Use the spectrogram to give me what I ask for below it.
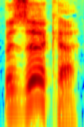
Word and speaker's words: BRZRKR: In meanwhile, this week, Boom Studios is releasing a comic book written by Keanu Reeves with Matt Kent called BRZRKR, which I believe would be pronounced Berserker, which will be illustrated by Alessandro Vitti and Bill Crabtree.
